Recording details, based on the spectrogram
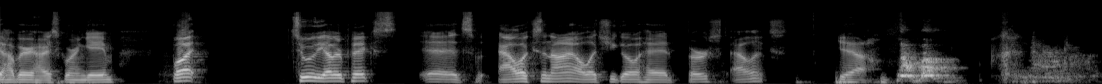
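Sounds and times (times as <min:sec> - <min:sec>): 
speech: 0:00.0 - 0:02.1, 0:02.9 - 0:10.8
dog barking sharply and roughly: 0:09.0 - 0:09.7.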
